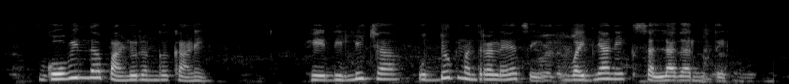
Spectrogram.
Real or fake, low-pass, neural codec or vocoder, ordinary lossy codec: fake; 7.2 kHz; codec, 44.1 kHz, 7.8 kbps, DAC; Opus, 32 kbps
